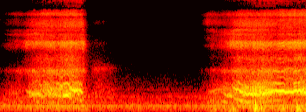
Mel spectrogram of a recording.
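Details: Two long, rattling snores with a quiet pause between them, steady and loud on the in-breath; snoring.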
